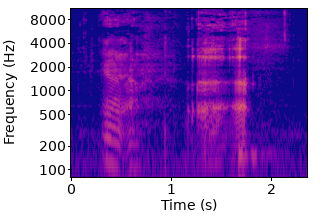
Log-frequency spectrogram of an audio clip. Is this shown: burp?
yes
